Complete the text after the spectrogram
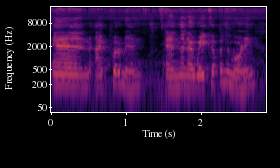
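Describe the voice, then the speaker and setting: Late-fifties woman vlogger, chatty and rambling, slightly low voice. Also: fairly even intonation, brisk, a little mellow, a little hiss or hum, rough recording. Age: 50s. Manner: chatty, rambling, with frequent restarts. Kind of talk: casual personal testimonial.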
